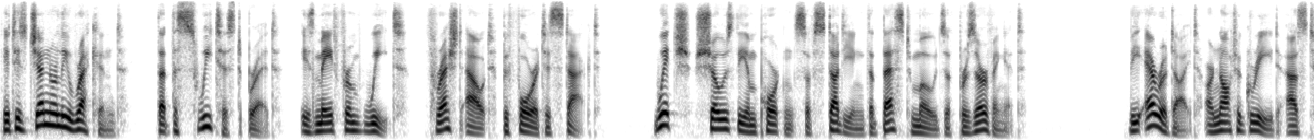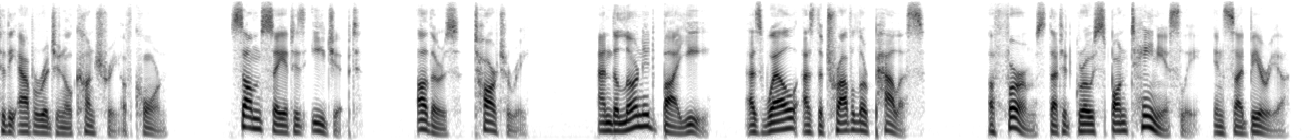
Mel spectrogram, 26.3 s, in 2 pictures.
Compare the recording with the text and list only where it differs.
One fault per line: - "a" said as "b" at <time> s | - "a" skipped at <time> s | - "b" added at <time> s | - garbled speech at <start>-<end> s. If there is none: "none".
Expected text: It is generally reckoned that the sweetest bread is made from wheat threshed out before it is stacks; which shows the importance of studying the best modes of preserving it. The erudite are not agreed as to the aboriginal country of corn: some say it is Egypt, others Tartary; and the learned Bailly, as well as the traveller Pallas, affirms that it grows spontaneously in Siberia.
- "stacks" said as "stacked" at 5.5 s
